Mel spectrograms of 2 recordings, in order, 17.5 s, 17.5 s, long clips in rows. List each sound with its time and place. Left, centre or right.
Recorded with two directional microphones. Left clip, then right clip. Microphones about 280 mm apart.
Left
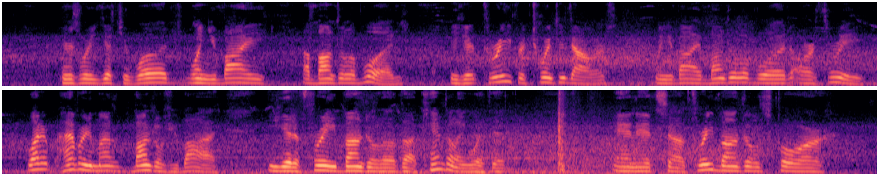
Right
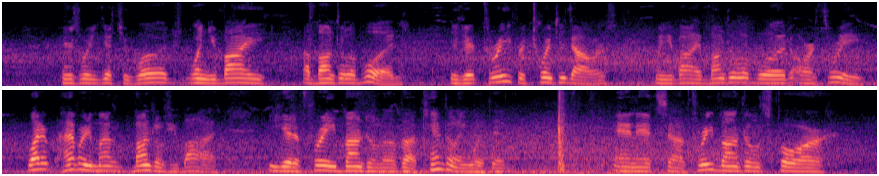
0.7 s speech: centre
9.0 s a man's voice: centre
13.7 s speech: left
14.9 s speech: centre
